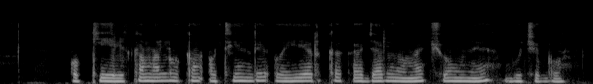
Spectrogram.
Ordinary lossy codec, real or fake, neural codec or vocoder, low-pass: none; fake; codec, 16 kHz, 4 kbps, FreqCodec, smaller model; 7.2 kHz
